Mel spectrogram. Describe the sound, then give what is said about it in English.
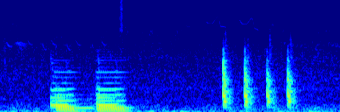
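Four quick, evenly spaced knocks rap on a front door at a retirement complex, crisp, following two duller low thumps a moment earlier. No one speaks. “She straightens her blouse, puts down her case, then knocks on Ella's front door.”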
